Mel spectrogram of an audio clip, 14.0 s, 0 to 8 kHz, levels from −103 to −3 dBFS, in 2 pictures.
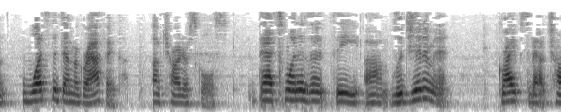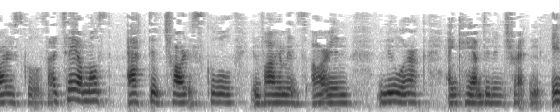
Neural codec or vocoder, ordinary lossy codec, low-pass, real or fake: none; MP3, 24 kbps; 7.2 kHz; real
